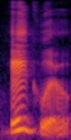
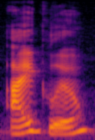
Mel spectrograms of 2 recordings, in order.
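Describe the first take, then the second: First: It begins with the short vowel of 'it'. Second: It begins with the long vowel of 'ice'. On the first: The speaker calls it right. "But it is I, I, igloo" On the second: The speaker calls it wrong. "It's not igloo"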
